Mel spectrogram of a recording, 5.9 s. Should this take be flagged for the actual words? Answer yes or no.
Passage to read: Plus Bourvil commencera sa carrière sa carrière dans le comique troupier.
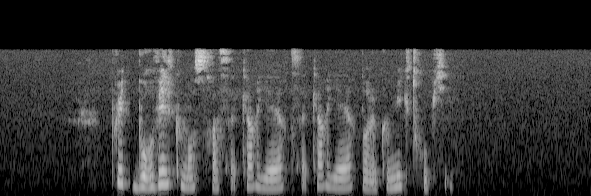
no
